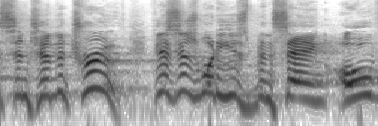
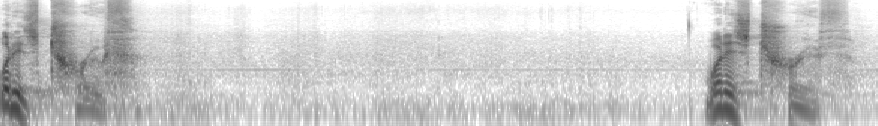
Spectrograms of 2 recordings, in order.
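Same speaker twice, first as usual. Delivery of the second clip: mock-bored, dismissive, near-whispered brush-off; 10 dB quieter than usual. Retelling Pilate turning his back on Jesus, as mock eye-rolling Pilate. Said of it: "You can almost hear him roll his eyes".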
